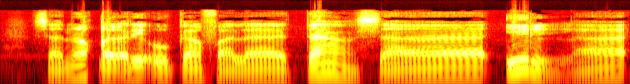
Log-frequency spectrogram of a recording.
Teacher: L-nya double aja tanpa ditahan, tanpa dengung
